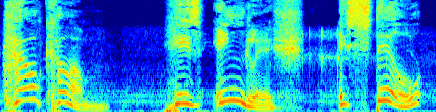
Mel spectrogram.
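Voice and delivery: high, incredulous, drawn out; exasperated rant. Real, not acted. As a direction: stretch out "his English is still" in disbelief. Host ranting about Jackie Chan's English.

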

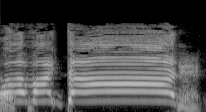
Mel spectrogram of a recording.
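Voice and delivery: slow, high anguished shout; anguished cry. Retold or imitated. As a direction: wail it in mock despair. Realising it was Coldplay.

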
